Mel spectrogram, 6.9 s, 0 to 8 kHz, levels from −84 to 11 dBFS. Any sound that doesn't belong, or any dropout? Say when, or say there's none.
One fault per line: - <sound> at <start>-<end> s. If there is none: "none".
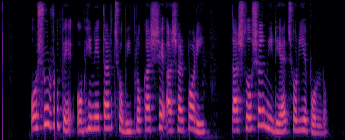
- dropout at 1.1-1.1 s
